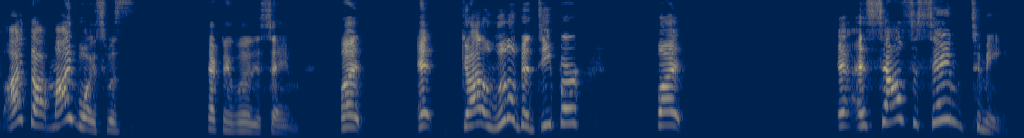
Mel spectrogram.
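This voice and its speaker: Young woman doing reaction commentary, high bright voice, keeps repeating herself and swears a bit. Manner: emphatic, repetitive, swears.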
